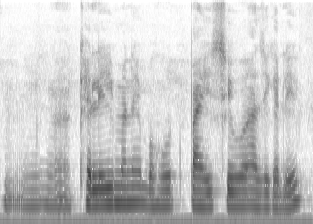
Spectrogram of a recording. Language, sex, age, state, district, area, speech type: Assamese, female, 30-45, Assam, Nagaon, rural, spontaneous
